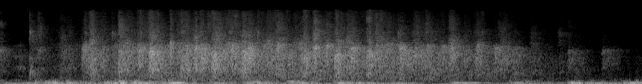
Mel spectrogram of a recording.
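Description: Audience applauding, swelling within the first second and tapering off near the end.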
